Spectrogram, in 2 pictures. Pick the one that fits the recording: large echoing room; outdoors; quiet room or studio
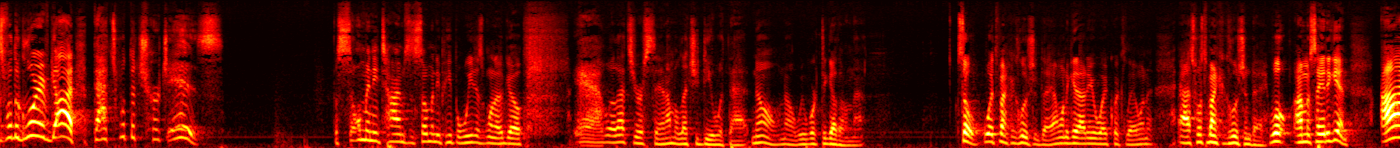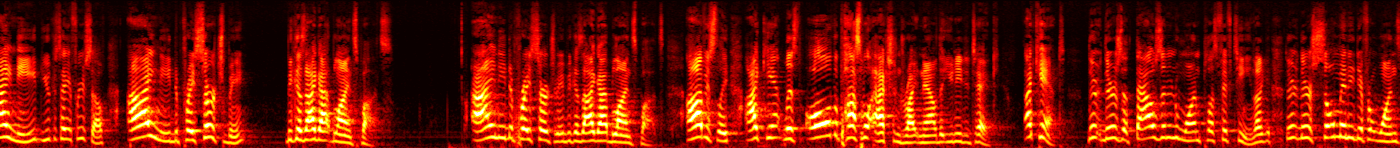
large echoing room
